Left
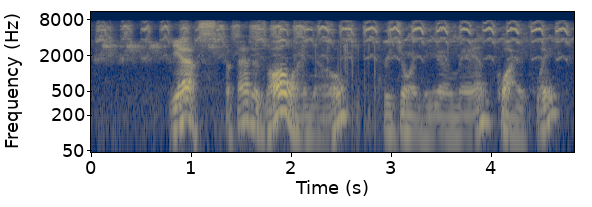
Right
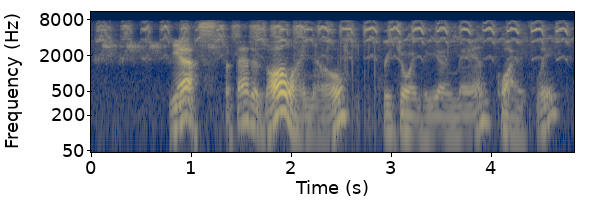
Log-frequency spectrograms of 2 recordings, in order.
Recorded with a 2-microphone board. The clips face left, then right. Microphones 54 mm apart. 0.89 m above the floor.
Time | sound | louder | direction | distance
0.8 | a man speaking | right 3 dB | 35° right (ahead or behind) | 1.6 m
